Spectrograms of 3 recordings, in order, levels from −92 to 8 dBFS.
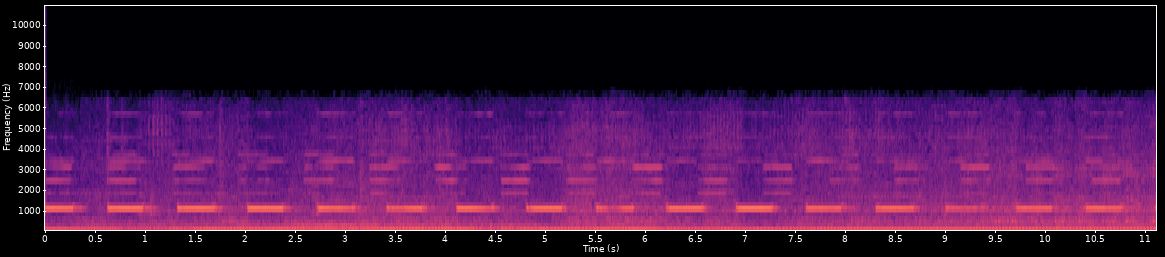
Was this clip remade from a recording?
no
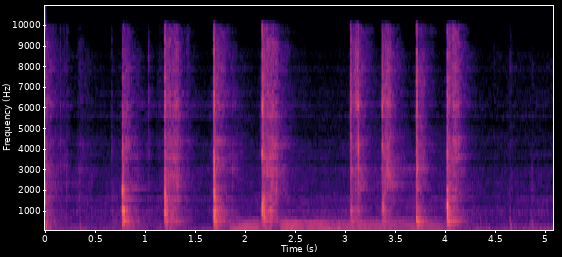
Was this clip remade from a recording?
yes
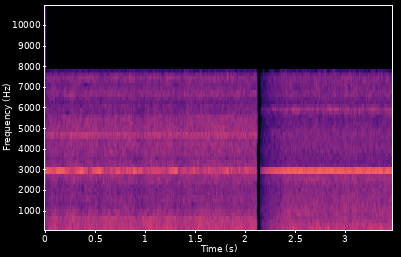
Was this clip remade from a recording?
no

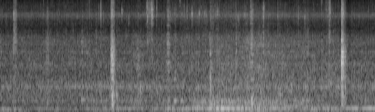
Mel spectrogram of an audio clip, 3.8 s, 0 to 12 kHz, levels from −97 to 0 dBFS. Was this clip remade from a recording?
no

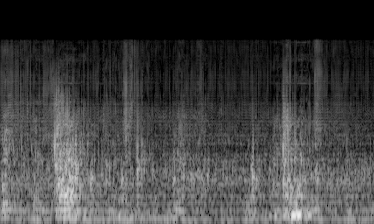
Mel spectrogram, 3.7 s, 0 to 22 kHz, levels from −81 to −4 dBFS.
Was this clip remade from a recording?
yes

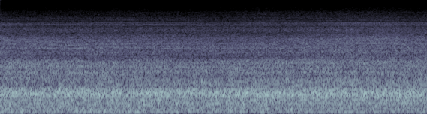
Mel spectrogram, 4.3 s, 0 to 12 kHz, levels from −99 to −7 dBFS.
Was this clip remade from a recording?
no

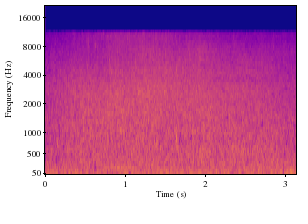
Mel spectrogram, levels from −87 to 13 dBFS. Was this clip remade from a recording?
yes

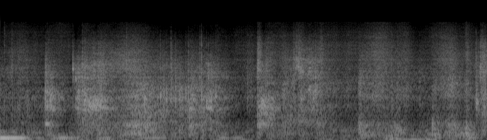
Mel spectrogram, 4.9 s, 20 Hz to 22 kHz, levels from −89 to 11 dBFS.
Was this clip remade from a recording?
yes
